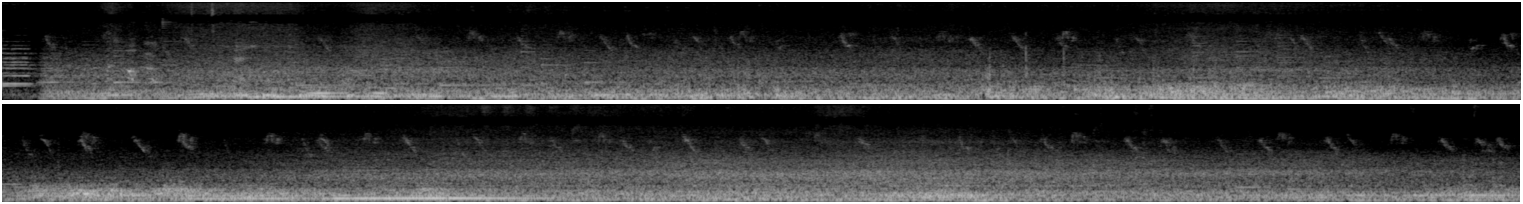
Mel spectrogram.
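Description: Street traffic: vehicles passing with a low engine hum that swells about three seconds in and again around nineteen seconds, over faint bird chirps.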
